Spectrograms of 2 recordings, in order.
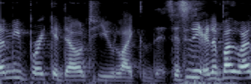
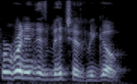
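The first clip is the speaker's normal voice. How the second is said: normal talking voice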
